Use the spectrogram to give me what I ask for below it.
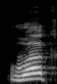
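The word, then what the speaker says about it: walk: ال توری کله چې د کې توري څخه مخکې راشي نه تلفظ کېږي، لکه ټاک. ټاک یعنی خبرې کول. واک قدم وهل.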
